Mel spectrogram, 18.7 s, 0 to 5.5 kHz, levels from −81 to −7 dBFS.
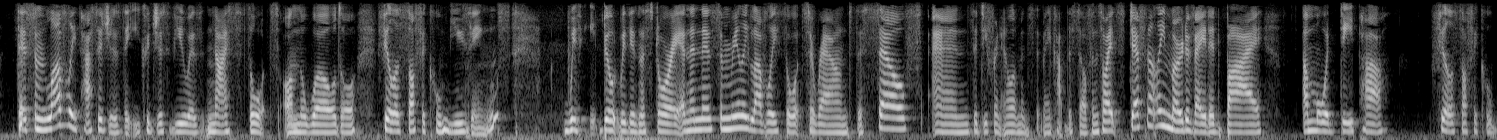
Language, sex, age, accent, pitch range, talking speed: English, female, 20-39, Australian, 150-185 Hz, 165 wpm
